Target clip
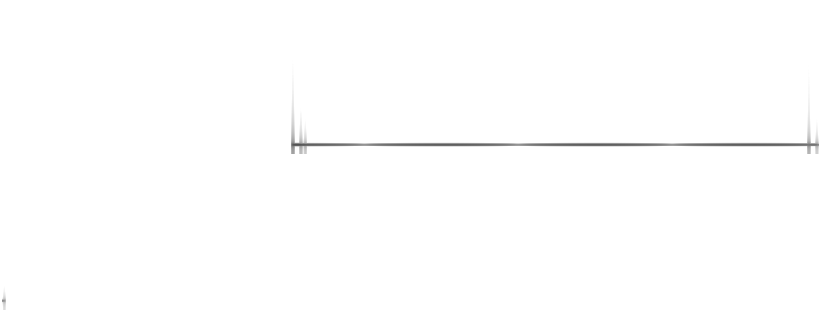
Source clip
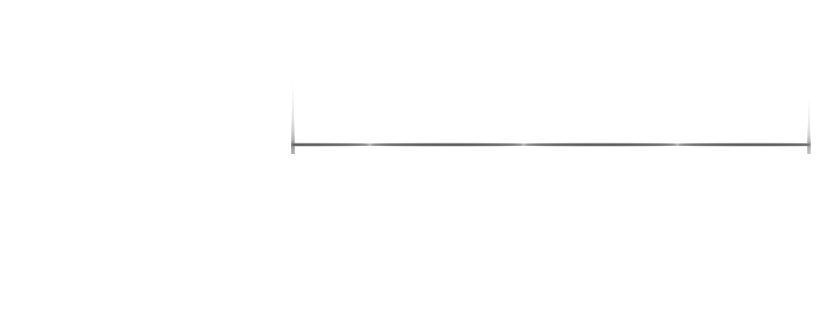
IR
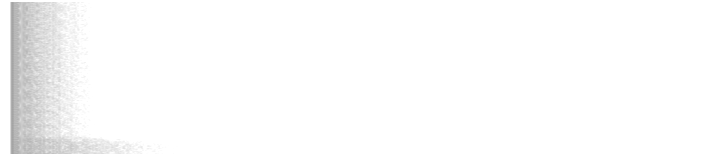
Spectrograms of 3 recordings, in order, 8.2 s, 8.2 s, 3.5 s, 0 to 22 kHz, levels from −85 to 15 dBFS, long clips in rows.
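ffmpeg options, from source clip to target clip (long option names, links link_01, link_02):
-af "aecho=1:1:40|62:0.299|0.158,volume=3.5dB"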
